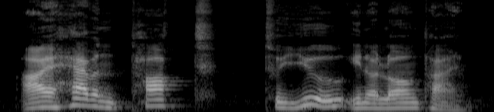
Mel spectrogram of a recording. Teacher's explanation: haven't talk 할 때 haven't의 t가 날아가야 되겠죠?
